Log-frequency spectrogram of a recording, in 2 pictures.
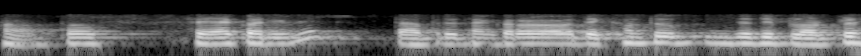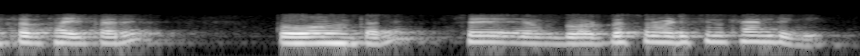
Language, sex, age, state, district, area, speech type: Odia, male, 30-45, Odisha, Koraput, urban, conversation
